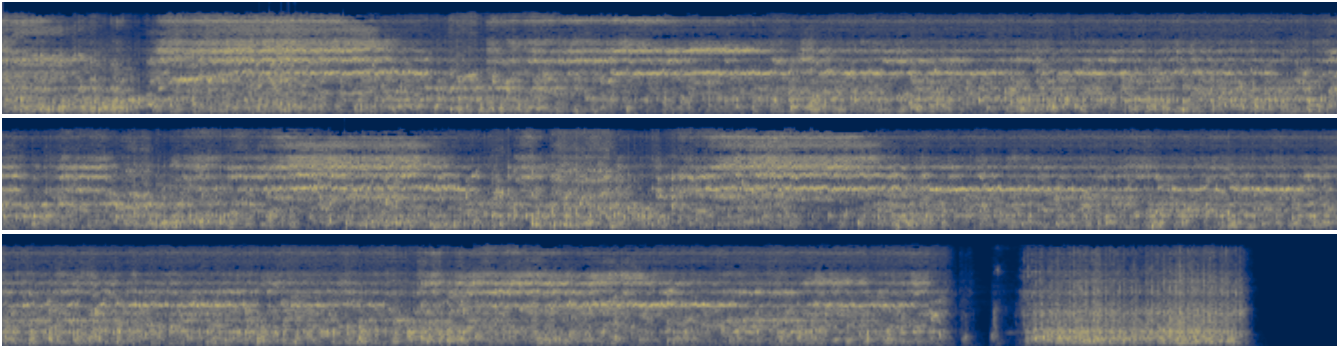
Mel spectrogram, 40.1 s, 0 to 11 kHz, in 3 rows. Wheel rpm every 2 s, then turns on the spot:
140, 150, 160, 160, 160, 160, 160, 160, 160, 170, 160, 160, 160, 160, 160, 160, 160, 160, 40, 20.
36-40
